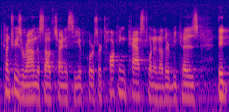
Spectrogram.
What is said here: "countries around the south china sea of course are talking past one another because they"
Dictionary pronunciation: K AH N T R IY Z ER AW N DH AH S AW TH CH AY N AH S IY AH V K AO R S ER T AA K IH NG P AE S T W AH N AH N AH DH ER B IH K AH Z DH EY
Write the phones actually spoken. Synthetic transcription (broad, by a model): K AH N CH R IY Z ER AW N DH AH S AW TH CH AY N AH S IY AH V K AO R S ER T AA K IH NG P AE S T W AH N AH N AH DH ER B IH K AH Z DH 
